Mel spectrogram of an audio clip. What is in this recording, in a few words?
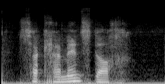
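"Sacramentsdag", Dutch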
